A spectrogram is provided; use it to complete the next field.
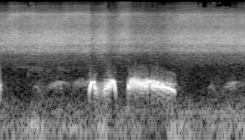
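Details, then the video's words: A single phrase from a female spotted dove calling to attract wild doves: two clipped notes followed by a long, gently falling coo, with faint coos before and after and steady hiss. "Suara Burung Tekukur Betina Gacor‼️Tekukur Liar Pasti Tak Tahan Mendengar Suara Ini"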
